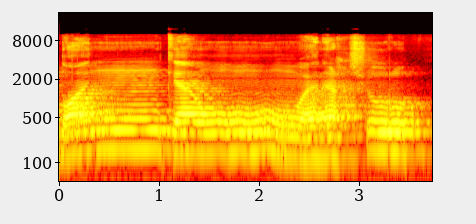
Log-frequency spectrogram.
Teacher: ളൻകൻ എന്നതിലെ കാഫിൻ്റെ തൻവീനിനെ ശേഷമുള്ള വാവിൽ ലയിപ്പിച്ച് മണിക്കണം. ഇദ്ഗാം ബിഗുന്ന നാഖിസ് നൽകി മണിച്ചുകൊണ്ട് ഉച്ചരിക്കുക.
